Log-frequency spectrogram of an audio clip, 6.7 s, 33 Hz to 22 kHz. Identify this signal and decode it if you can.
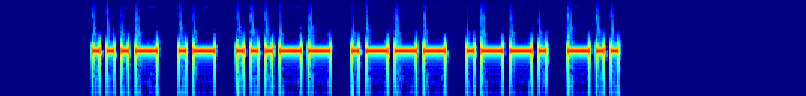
Morse code, heard as a keyed tone, about 20 wpm, 700 Hz. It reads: VA3JPD
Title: DXCC-100 Call Signs - 6 Characters - 20wpm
